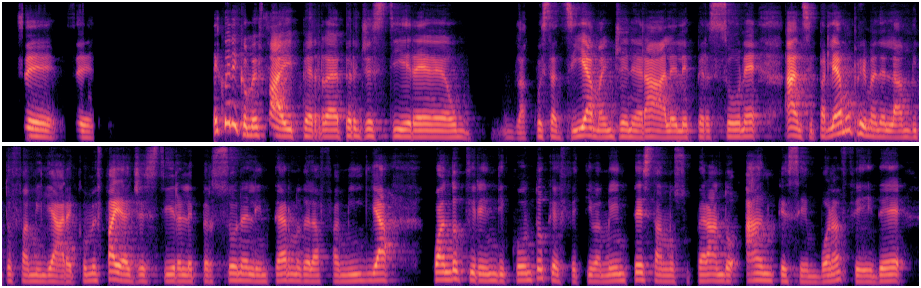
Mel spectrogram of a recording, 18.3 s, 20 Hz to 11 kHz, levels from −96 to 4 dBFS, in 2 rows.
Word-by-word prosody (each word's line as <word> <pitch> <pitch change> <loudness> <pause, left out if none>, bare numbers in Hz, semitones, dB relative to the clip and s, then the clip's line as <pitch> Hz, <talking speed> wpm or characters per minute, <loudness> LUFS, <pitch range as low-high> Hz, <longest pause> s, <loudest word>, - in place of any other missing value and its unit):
Sì, 160 -5 +3
sì. 140 -2 -4 1.2
E - - +4
quindi 465 -3 +5
come 190 -1 +4
fai 165 -4 +5
per 165 -1 -1 0.2
per 175 -1 0
gestire 160 -3 +1
uhm, 145 +1 -1 0.4
uhm, 140 - -21
la 125 -1 -10
questa 155 +2 -5
zia, 165 +5 +5
ma 155 - -2
in 150 - -2
generale 150 -2 +1
le 145 0 -3
persone 155 +2 -1 0.3
anzi, 180 -4 +7
parliamo 210 - +5
prima 185 - +1
dell'ambito 150 0 -2
familiare. 145 -2 -2
Come 150 +4 -6
fai 170 +2 +6
a 150 - +2
gestire 145 0 -5
le 140 -1 -3
persone 145 +3 -4
all'interno 155 +1 -3
della 145 -1 -2
famiglia 150 +3 -1 0.4
quando 180 +2 +2
ti 175 - -3
rendi 155 -1 -4
conto 165 +7 -3
che, 215 - -6
effettivamente, 150 +4 -4
stanno 150 -5 -6
superando, 150 +2 -3
anche 160 -2 -1
se 145 -1 -11
in 130 -1 -8
buona 145 +7 -2
fede, 145 +2 -3
150 Hz, 150 wpm, -23 LUFS, 145-165 Hz, 1.2 s, anzi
